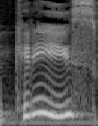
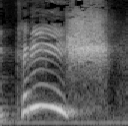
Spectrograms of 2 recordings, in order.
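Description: First: Said in the usual way. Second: Krish, ending on sh instead of s; Cris said as Krish. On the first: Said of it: "instead of calling me Cris". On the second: Shown as a demonstration. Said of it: "they call me Krish".

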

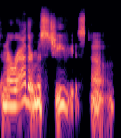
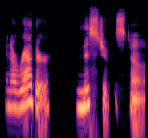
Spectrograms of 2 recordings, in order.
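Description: First: "mischievous" said mis-CHEE-vee-us, four syllables. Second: "mischievous" said MIS-chuh-vus, three syllables; careful "mischievous", stressed on MIS, no ee sound. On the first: Real, not acted. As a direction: stress CHEE in "mischievous", adding an ee before us. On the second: Shown as a demonstration. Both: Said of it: "I always say that word wrong".

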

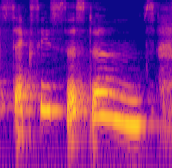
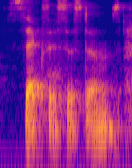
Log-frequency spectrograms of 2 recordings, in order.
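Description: First: "sexy" stretched very slowly, a bit higher; drawn out. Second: Slow sultry whisper of "sexy systems". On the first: Host repeats her catchphrase, drawn out slow and playful. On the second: Host teases listeners with a slow whispered "sexy systems". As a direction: breathe "sexy systems" slowly like a secret. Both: Acted.

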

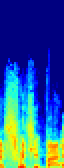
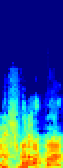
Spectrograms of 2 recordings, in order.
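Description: First: Said in the usual way. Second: Repeated high and laughing; mock protest through laughter. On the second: Real, not acted. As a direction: laugh it out the second time. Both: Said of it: "You're interviewing me now".

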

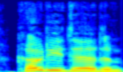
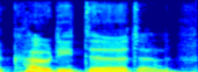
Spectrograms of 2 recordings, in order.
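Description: First: Much higher and louder, a hyped-up call of the name; excited repeat. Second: Said in the usual way. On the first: Real, not acted. Host repeats the fighter's name to his co-host, hyped and loud. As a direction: belt out Cody Durden like a ring announcer.

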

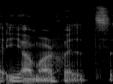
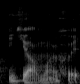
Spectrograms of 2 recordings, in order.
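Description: First: Much lower, softer and slow; gloomy low drop. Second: Sudden drop to a much lower, softer voice; gloomy low drop. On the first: Copying the vlogger line back, much lower, softer, slow. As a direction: drag it out low and deflated. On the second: Vlogger mock-moaning to followers, much lower and softer. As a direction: sink the line low and quiet. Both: Retold or imitated. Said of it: "that's you".

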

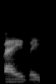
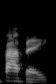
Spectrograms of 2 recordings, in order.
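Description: First: Said in the usual way. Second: "babby" with short a, as in "cabby"; short-vowelled "babby". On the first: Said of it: "We wouldn't say baby". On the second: Shown as a demonstration. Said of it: "so we'd say babby".

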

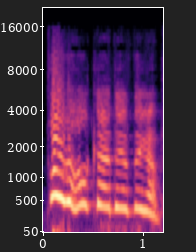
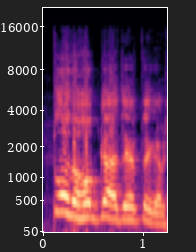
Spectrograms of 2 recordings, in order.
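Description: First: Very high, loud, fast screech; shrieking mock echo. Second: Loud, high, fast mock yell; retold shout. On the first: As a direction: parrot the threat in a piercing mock-female yell. Retold woman echoing him at higher pitch. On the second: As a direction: bellow the bluff like a movie cop. Retold man shouting the threat.

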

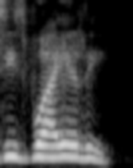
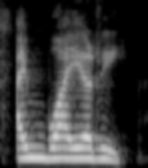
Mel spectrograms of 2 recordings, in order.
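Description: First: Hammed-up Welsh accent. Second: Light mock Welsh accent; a hint of Welsh, imitating. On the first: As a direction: imitate a Welsh lilt. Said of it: "He goes". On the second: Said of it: "Gene Hackman doing a Welsh accent".

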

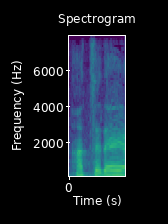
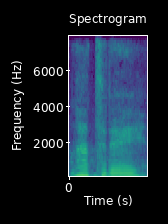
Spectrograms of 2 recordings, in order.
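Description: First: Mock refusal through a laugh. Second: Quiet refusal. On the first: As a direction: toss it off with a chuckle. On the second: Retold or imitated. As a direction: shrug it off under your breath. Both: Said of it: "Here I am, God".

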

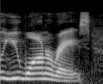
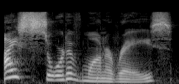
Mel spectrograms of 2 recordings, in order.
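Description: First: Firm statement, falling at the end; declarative. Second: Low, tentative, rising at the end; weak hedging. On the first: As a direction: state it outright with no hedge. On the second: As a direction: hedge it, lifting the ending like a question. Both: Shown as a demonstration. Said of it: "the words that weaken".

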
